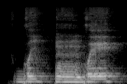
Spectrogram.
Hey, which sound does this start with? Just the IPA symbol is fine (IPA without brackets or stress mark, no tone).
ɡʷ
